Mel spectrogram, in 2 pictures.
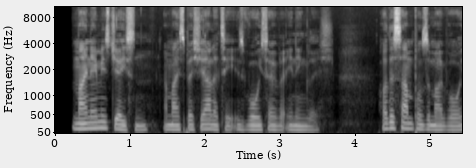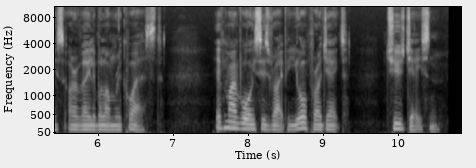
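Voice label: British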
